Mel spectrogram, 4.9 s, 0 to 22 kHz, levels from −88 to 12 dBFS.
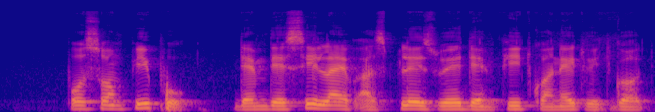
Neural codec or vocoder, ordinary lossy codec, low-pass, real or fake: none; none; 14.4 kHz; real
